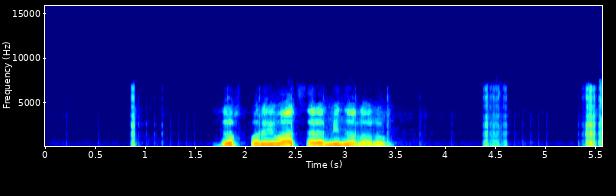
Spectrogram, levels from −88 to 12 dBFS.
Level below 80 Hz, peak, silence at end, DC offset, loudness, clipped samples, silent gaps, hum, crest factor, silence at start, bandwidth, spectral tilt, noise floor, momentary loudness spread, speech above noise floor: -72 dBFS; -6 dBFS; 0 s; under 0.1%; -21 LUFS; under 0.1%; none; none; 18 dB; 0.85 s; 7.2 kHz; -7.5 dB/octave; -79 dBFS; 13 LU; 60 dB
